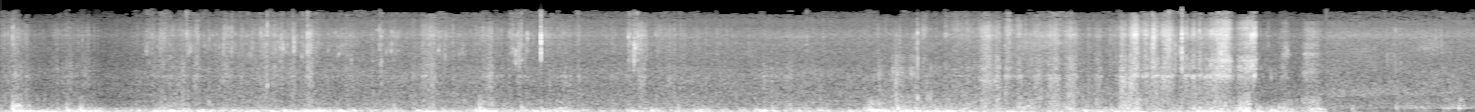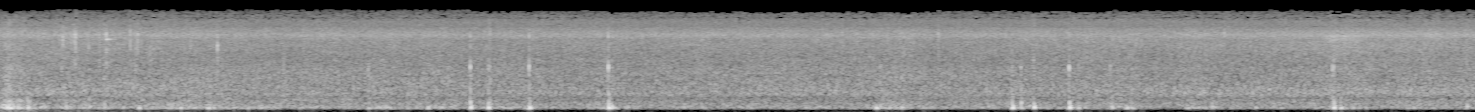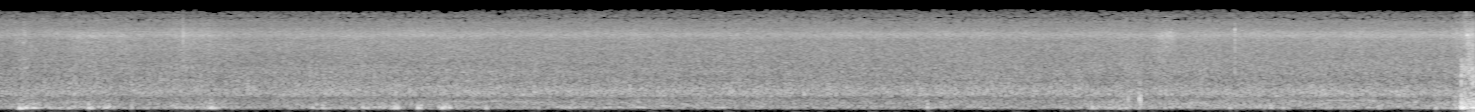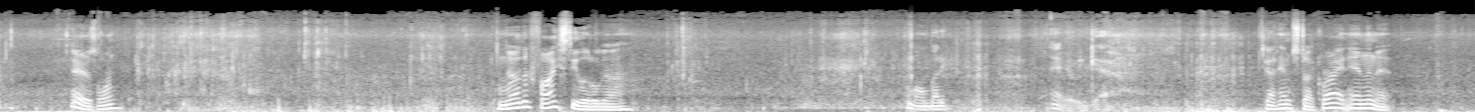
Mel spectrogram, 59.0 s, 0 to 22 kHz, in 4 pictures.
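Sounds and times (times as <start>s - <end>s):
creek water running: 0.0s - 59.0s.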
